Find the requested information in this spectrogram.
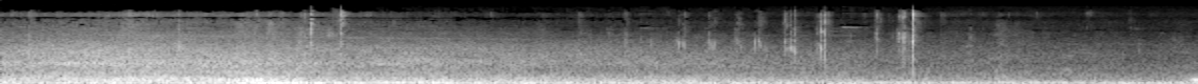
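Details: Steady crunching and snipping noises in a small room, with no animal voice heard.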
